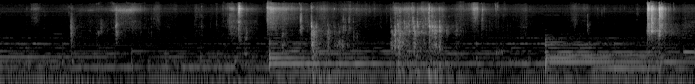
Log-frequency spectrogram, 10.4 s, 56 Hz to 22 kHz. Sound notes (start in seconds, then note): 1.2 gentle music continues; 5.8 trash can wheels clanking; 7.6 gentle music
